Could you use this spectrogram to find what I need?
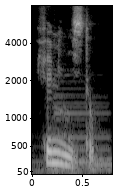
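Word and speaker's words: フェミニスト: Pour parler de ce concept étrange et exotique, on le prononce avec des katakana, un système syllabaire employé surtout pour les idées externes au Japon. On dit « féministo ».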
